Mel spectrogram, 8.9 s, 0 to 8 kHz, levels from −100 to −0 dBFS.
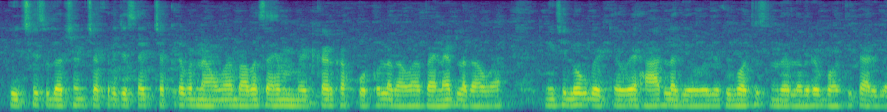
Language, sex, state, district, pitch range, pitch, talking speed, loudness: Hindi, male, Uttar Pradesh, Ghazipur, 115-120 Hz, 120 Hz, 290 wpm, -17 LUFS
